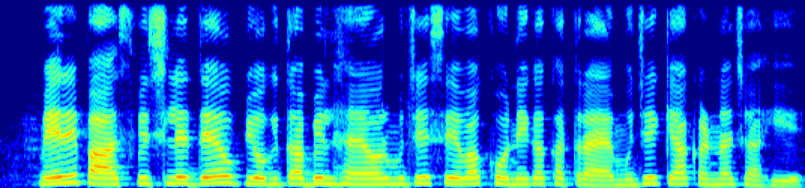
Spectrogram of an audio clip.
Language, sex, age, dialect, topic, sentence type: Hindi, female, 18-24, Hindustani Malvi Khadi Boli, banking, question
